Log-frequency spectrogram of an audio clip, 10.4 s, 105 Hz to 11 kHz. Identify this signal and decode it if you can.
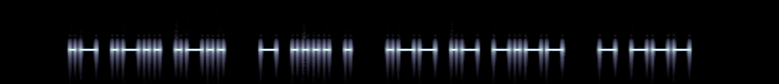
Morse code, heard as a keyed tone, about 17 wpm, 700 Hz. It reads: ALL THE WAY TO
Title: Speed-Racing - Sets of 4 Words 17wpm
